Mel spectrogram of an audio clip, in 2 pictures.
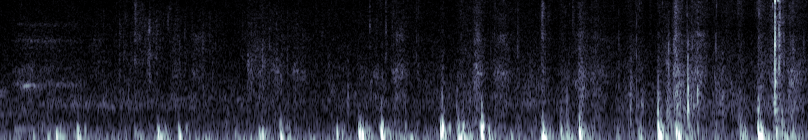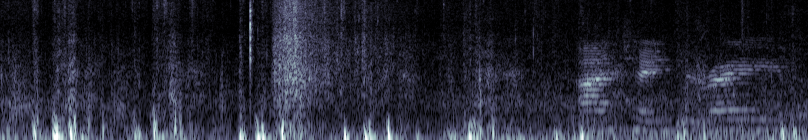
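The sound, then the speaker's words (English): A ridden pony's hooves canter in a steady, rolling rhythm of thudding beats across the whole stretch, with a brief high-pitched squeal near the end and faint voices in the background. “Now pick your point and ask her for her canter.”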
